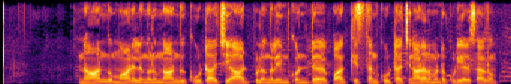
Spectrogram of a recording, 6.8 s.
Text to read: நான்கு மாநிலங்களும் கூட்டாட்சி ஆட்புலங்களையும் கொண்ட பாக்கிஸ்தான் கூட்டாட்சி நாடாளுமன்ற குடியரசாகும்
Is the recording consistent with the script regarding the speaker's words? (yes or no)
no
